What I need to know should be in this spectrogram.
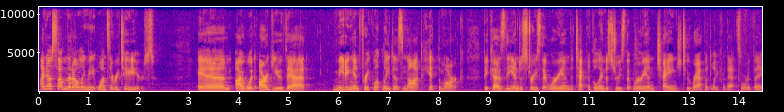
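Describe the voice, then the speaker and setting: In a very clean recording with a silent background, a woman speaks at a medium pitch with ordinary pitch variation. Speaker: conference presenter, grant principal investigator. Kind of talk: conference presentation. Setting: stage with audience. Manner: fast; animated.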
